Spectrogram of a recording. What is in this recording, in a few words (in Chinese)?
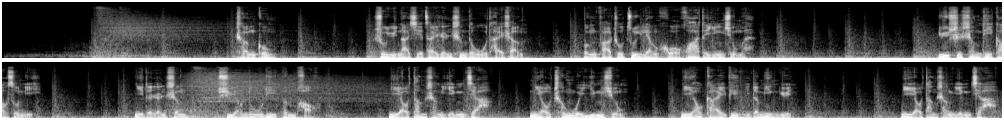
男 专题 营销; 职业服; 职业服营销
